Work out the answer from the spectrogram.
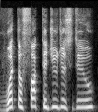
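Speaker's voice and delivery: high-pitched retold disbelief; incredulous. Wrestler to promoter who just punched him, incredulous. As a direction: act out a stunned, indignant question.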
